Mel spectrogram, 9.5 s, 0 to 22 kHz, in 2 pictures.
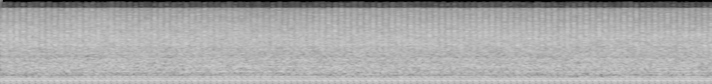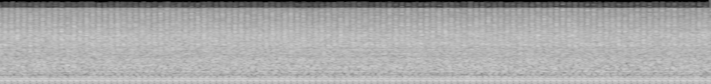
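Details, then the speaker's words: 2013 Viking MB545VR mower, Briggs & Stratton single-cylinder after bent crankshaft replaced with a 19-year-old Hayter Harrier donor's: steady, even putter with constant beat, no knocks or misses; runs normally after repair, some smoke from oil on exhaust side. "yeah it looks fine looks fine guys for me sounds like a perfect yeah"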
